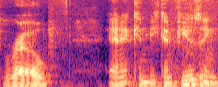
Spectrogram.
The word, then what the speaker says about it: rho: for resistivity is called row so the way you pronounce this letter is rho and it can be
